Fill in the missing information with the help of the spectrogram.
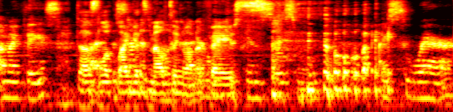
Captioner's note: laughs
